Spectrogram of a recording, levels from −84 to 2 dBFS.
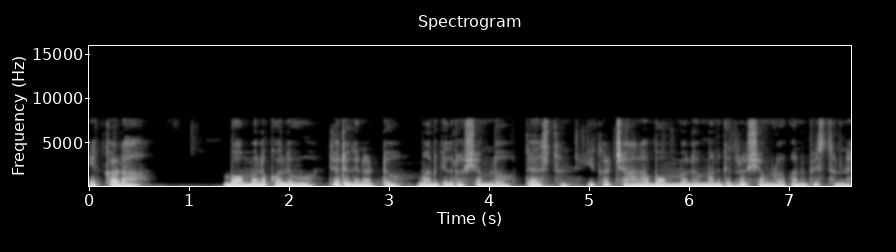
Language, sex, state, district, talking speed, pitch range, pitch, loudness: Telugu, female, Andhra Pradesh, Krishna, 125 wpm, 215-225 Hz, 220 Hz, -14 LUFS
